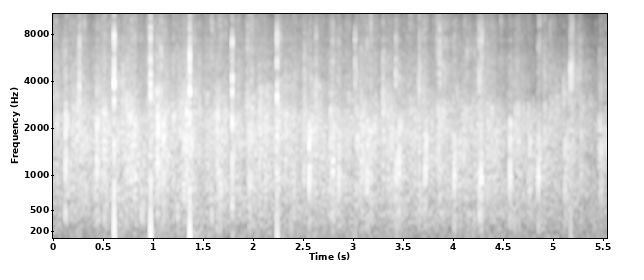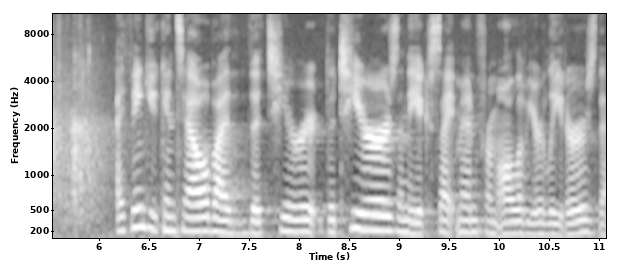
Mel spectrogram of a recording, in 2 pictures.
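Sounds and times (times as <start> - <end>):
audience applause: 0.0 - 6.0
speech: 6.3 - 11.0.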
